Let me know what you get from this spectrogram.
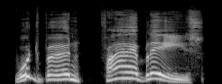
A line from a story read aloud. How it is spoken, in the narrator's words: she shouted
